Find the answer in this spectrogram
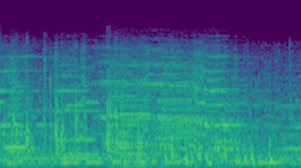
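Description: Orchestral film score playing over the hoofbeats of two horses coming along a dirt trail at a steady gait.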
